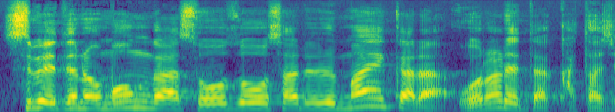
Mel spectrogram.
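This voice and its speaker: The voice belongs to a man with a Hiroshima accent. His pitch is high. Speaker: pastor. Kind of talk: scripture reading in Hiroshima dialect. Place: church. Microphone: lapel.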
